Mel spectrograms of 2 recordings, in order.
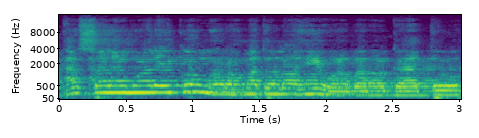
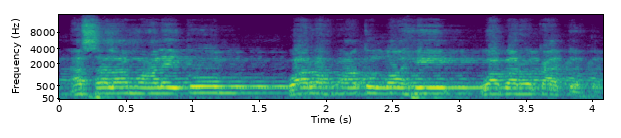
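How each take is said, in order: First: The greeting is said in a flashy, theatrical way. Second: The greeting is said in a plain, ordinary way. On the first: A performer on a big stage. "Ada yang model begitu" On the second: An ordinary opening remark at an event. "R T sambutan"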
